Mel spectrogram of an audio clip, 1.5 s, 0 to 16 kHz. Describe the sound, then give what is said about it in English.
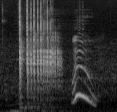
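Dice rolled for initiative clatter across a tabletop in a quick burst of rattling clicks lasting about half a second, landing a 15, followed right away by a short, loud rising-and-falling vocal whoop. “I'm using the Natasha dice, so hopefully this will go Natasha”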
